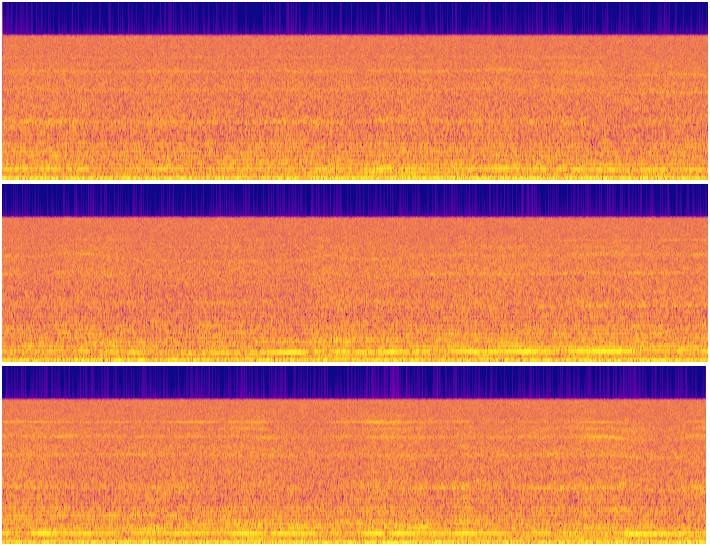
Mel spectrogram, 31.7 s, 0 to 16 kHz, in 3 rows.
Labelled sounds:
21.3	21.6	vessel noise, 4.8 to 4.9 kHz
25.1	25.4	vessel noise, 3.4 to 3.5 kHz
30.3	30.5	vessel noise, 3.3 to 3.6 kHz
31.4	31.7	vessel noise, 4.8 to 4.9 kHz

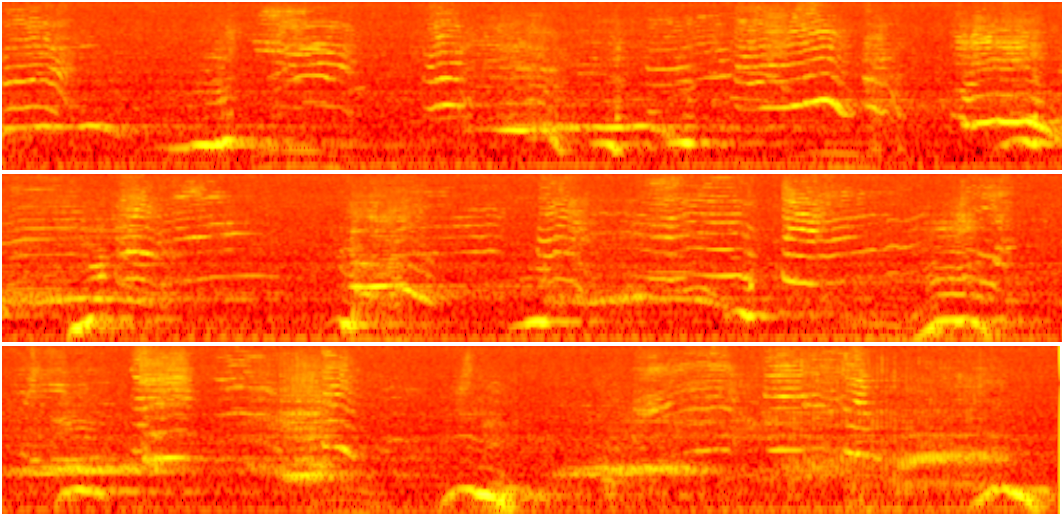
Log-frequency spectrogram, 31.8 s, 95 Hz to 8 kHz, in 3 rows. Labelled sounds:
0.0	0.8	humpback whale, 0.80 to 6.8 kHz
2.0	3.5	humpback whale, 0.96 to 6.7 kHz
4.2	5.1	humpback whale, 0.90 to 4.4 kHz
6.4	9.0	humpback whale, 0.80 to 7.6 kHz
9.5	13.2	humpback whale, 0.80 to 6.8 kHz
14.1	15.6	humpback whale, 0.93 to 5.8 kHz
16.0	18.0	humpback whale, 0.86 to 7.2 kHz
18.4	20.7	humpback whale, 0.80 to 5.5 kHz
21.6	23.0	humpback whale, 0.86 to 3.5 kHz
23.3	24.7	humpback whale, 0.90 to 6.8 kHz
27.5	28.5	humpback whale, 1.3 to 6.7 kHz
28.8	30.0	humpback whale, 0.83 to 6.5 kHz

